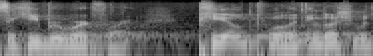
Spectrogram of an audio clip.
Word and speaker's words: pilpul: We call it pilpul, is the Hebrew word for it. Pilpul. In English, you would spell it, I guess, P-I-L-P-U-L, pilpul.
